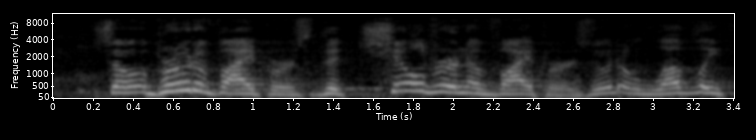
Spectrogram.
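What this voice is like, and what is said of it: Usual voice. Nothing is said of it.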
